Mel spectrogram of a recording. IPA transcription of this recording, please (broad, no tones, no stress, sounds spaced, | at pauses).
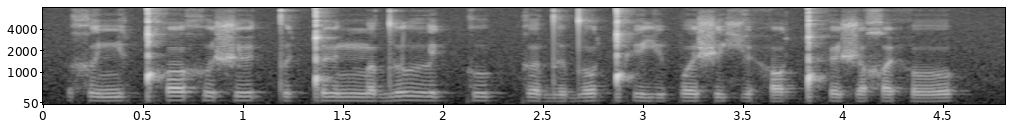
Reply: x ɤ ɲ ɯ ǃʰ ɔ x u ʃ ʉ tː ɯ ǃ ʉ nː ɔ d u lː i kː u kː ɤ d ɯ d̪ o ǃʰ i j i p ɤ ʃ ɯ ç ø h ɔ ǃʰ ø ʃ ʉ χ ʉ h o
